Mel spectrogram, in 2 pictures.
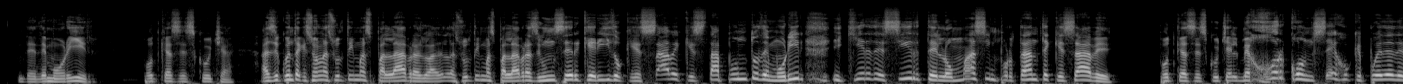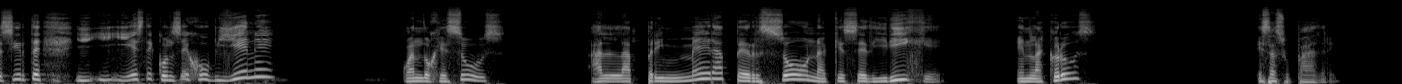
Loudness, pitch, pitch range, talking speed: -26 LUFS, 185 Hz, 145-220 Hz, 140 wpm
